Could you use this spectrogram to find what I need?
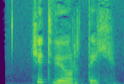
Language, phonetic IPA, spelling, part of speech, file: Russian, [t͡ɕɪtˈvʲɵrtɨj], четвёртый, adjective, Ru-четвёртый.ogg
- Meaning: fourth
